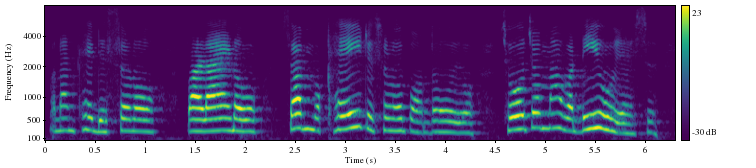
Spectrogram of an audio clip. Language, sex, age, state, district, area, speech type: Sindhi, female, 45-60, Gujarat, Ahmedabad, rural, spontaneous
